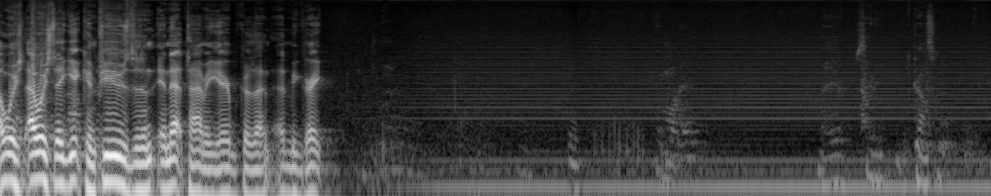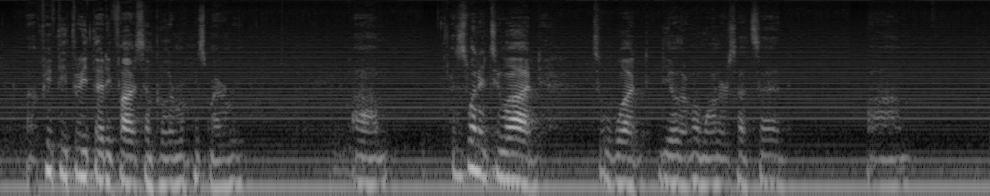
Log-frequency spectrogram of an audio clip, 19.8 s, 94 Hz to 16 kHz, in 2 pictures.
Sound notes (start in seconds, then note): 9.1 speaking off mic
